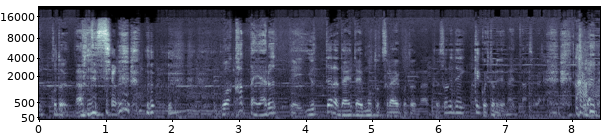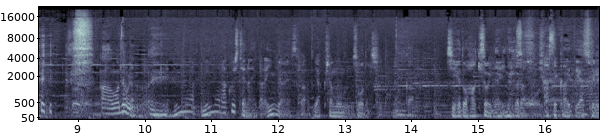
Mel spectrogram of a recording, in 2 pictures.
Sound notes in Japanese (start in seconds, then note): 8.2 笑い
